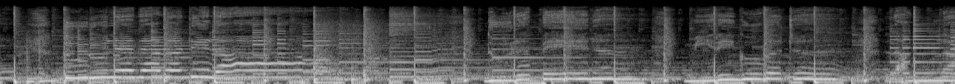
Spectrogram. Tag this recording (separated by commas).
Middle Eastern music, Blues, Music, Rhythm and blues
